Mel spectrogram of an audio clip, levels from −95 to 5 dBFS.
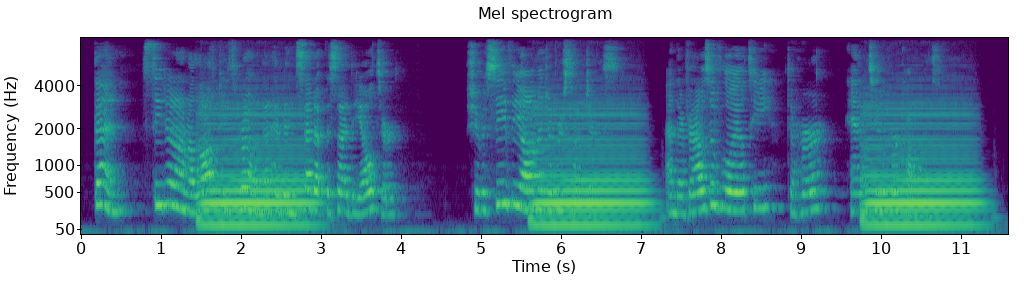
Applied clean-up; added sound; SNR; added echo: none; Bowed string instrument; -3 dB; reverberation time 0.4 s.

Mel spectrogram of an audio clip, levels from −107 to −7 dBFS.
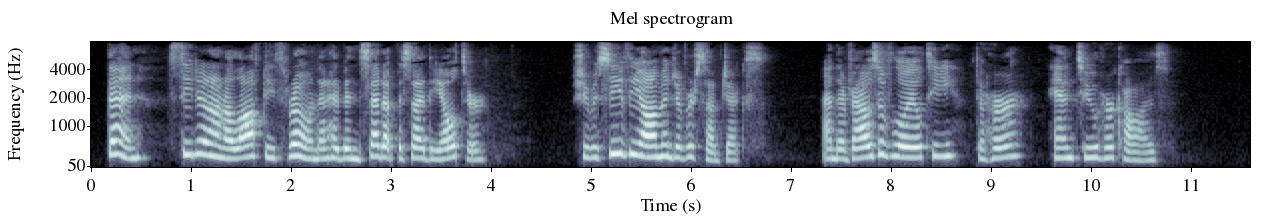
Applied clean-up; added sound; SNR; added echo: none; none; none; none.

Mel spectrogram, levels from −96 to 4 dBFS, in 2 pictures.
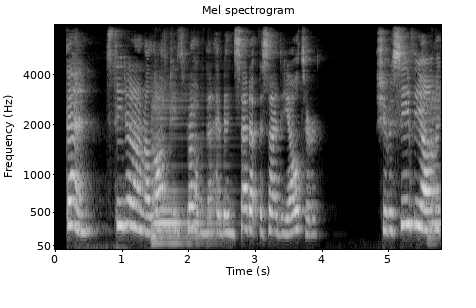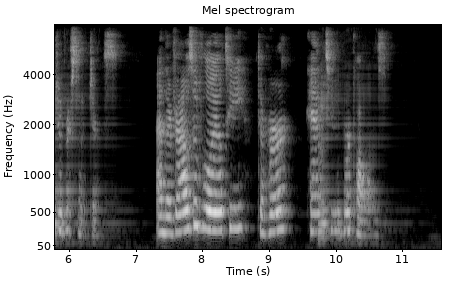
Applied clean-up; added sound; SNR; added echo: neural mask model DeepFilterNet 3.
